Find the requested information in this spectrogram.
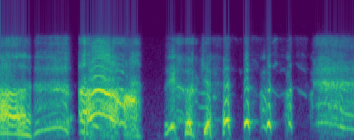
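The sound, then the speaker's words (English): A voice imitates the groaning of a woman in labour: two long, drawn-out groans, then a string of short rhythmic grunts and a final longer groan. “they're bending and they're groaning and they're making these very”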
